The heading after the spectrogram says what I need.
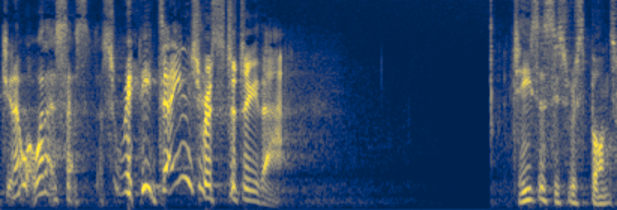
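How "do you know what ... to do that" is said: higher lightly voiced cautious grown-up; a hint of a prim worrier; fussy adult. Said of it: "we can come adults and think".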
